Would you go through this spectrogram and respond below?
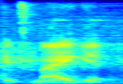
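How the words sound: It is said with an American accent.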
